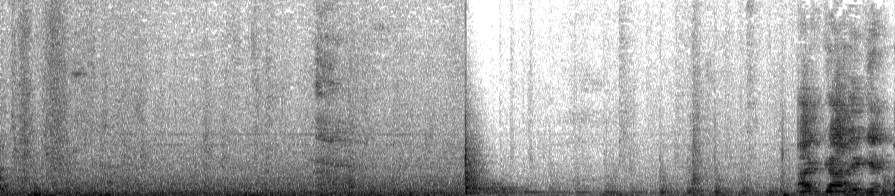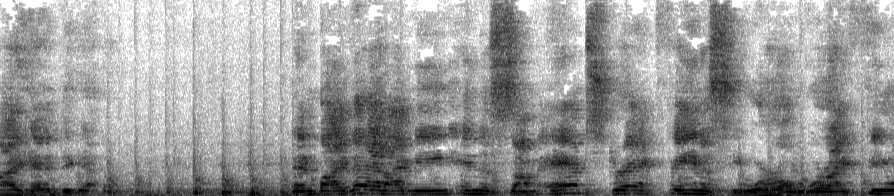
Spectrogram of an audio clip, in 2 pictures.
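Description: A hand drum is struck in a steady beat.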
